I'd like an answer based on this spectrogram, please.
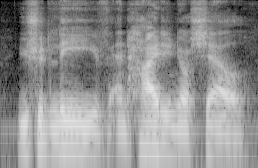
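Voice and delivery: sibilant hissing delivery. A game master voices a creature casting Suggestion on a player: very hissy voice. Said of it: "in his uh, very hissy voice".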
